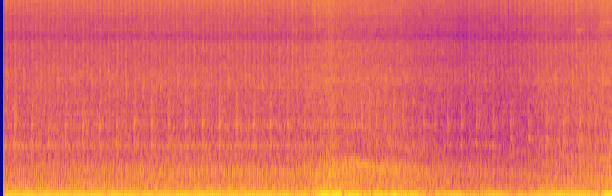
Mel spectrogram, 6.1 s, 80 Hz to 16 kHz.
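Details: 1997 Subaru Impreza EJ22 flat-four idling: steady light knock over low hum, brief rev blip midway; timing belt tensioner checked and ruled out, oil adequate, owner unsure if rod knock, piston slap, or faulty spark plug — engine knock, cause unknown.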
